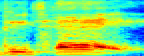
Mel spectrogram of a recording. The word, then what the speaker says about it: Boutte: Like, I mean, he's booty. It's French. It's pronounced Boutte.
